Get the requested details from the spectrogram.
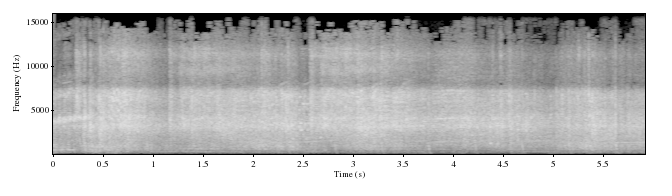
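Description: A car engine roars at high speed.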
